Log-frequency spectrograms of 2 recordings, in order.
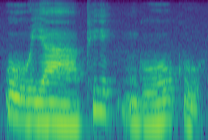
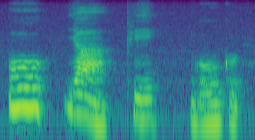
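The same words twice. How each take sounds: First: The first syllable has a low tone. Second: The first syllable has a high tone. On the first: "Notice the low tone on the u" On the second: "A higher tone on the u"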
